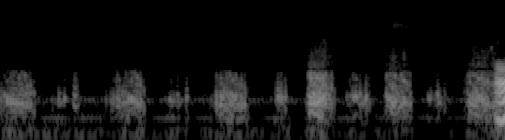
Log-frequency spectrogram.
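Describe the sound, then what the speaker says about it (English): A tired young female cat purrs loudly and close, a steady rumbling purr rising and falling in rhythmic swells with each breath, alone without talk. "Oh, purring loudly."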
